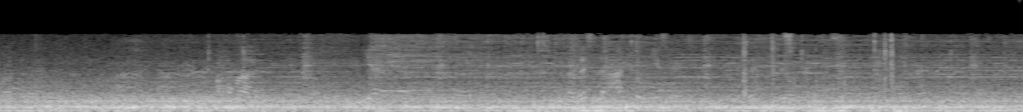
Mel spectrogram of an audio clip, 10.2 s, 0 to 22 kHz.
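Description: Steady low rumble of a car's engine and tyres heard from inside the cabin, driving at around 30 mph.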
